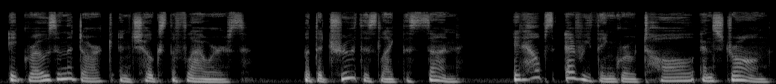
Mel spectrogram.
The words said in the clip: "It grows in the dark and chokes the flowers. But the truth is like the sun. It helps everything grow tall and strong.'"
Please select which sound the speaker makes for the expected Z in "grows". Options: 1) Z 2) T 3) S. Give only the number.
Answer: 1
